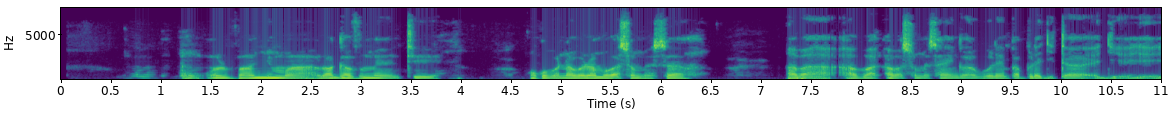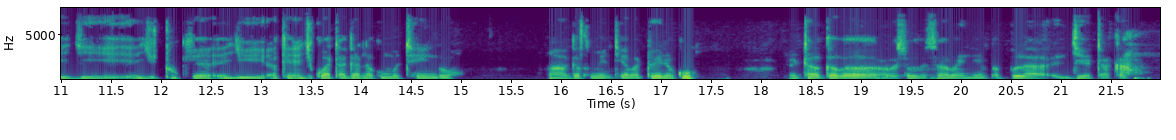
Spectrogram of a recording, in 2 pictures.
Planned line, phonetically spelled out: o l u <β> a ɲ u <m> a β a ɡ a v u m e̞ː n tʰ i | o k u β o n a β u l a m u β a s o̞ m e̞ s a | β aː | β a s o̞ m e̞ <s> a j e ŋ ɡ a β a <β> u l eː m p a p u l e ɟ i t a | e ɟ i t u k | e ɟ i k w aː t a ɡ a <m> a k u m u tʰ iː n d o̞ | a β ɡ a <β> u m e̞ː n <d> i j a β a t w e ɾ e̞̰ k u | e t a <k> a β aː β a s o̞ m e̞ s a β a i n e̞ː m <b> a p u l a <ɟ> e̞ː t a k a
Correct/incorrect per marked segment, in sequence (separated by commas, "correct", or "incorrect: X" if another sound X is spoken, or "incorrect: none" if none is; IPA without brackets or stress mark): incorrect: v, correct, correct, correct, incorrect: n, incorrect: v, incorrect: t, correct, incorrect: p, correct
